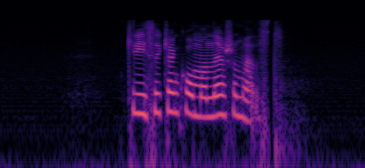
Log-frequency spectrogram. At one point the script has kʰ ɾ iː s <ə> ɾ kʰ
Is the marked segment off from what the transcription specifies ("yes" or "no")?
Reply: no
